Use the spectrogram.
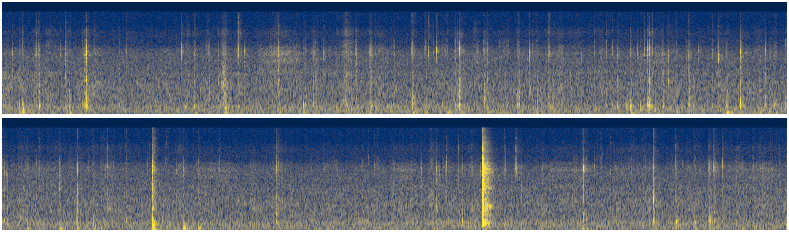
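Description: Fingers tapping out a short word on a computer keyboard during an English typing lesson, producing soft irregular clicks with occasional sharper key strikes, close and quiet against a near-silent room.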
